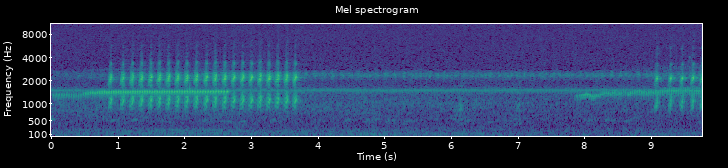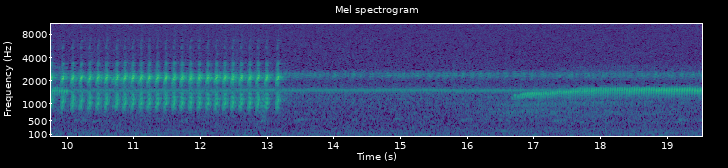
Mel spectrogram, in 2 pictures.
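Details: Pond tree frogs at night in mid-April, north-east Italy, calling in two long bouts of rapid, regular croaking pulses, each lasting several seconds, separated by stretches where only the continuous whistling trill of mole crickets remains.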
